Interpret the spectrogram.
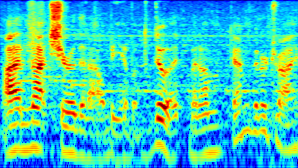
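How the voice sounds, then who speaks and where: Man, live-stream sculptor, casual joking chat, gravelly edge, music bed. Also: medium pitch, quick pace. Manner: relaxed, joking, thinking aloud while sculpting. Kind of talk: casual chat while working.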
